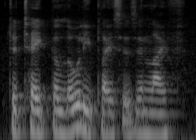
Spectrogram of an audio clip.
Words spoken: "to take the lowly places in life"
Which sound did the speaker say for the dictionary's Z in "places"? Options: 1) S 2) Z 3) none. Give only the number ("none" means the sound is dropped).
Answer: 2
